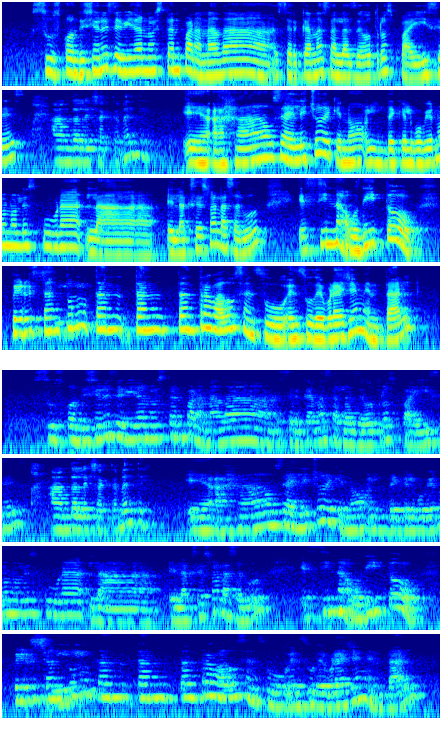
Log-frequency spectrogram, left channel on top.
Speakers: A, on the left (about 80°); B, on the right (about 60°).
A: sus condiciones de vida no están para nada cercanas a las de otros países.
B: Ándale, exactamente.
A: Eh, ajá, o sea, el hecho de que no, de que el gobierno no les cubra la, el acceso a la salud es inaudito, pero
B: Sí,
A: están como tan, tan, tan trabados en su, en su debraye mental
